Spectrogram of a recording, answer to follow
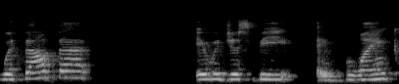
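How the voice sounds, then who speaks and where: With an Arkansas accent, a woman speaks at a fairly high pitch with ordinary pitch variation. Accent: Southern US (Arkansas). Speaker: company CEO presenting on deaf accessibility. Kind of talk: webinar presentation. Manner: stutter; casual, conversational.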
